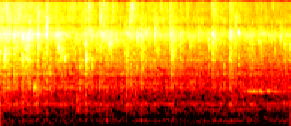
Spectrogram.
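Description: Onions sizzle in hot oil in a pan alongside cumin and mustard seeds, a steady close frying hiss that runs the whole time with no voices.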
